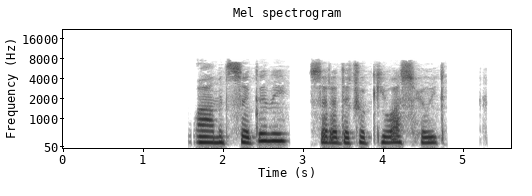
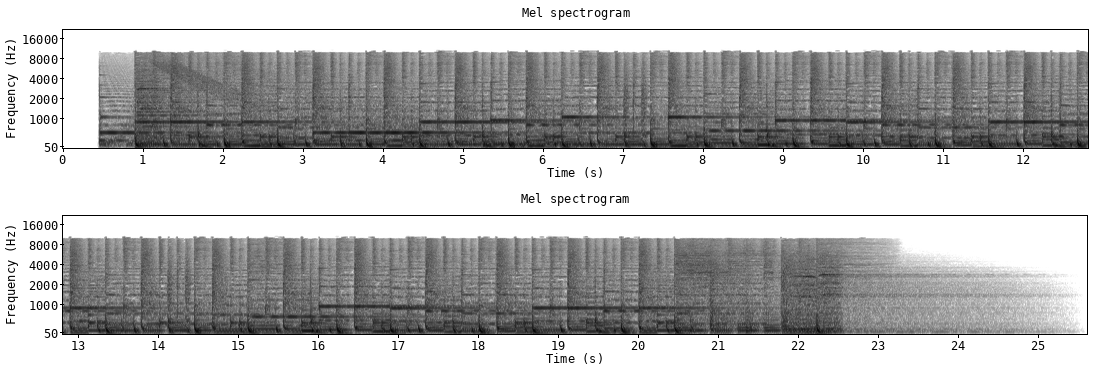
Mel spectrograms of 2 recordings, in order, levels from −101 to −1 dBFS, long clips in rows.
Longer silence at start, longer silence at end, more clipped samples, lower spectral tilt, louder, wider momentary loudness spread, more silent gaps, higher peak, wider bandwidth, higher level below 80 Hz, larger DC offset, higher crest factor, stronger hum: first, 1.65 s vs 0.45 s; second, 0.85 s vs 2.55 s; neither; about the same, -6 dB/octave vs -5 dB/octave; second, -22 LUFS vs -14 LUFS; first, 11 LU vs 4 LU; first, 2.84-3.07 s vs none; second, -8 dBFS vs 0 dBFS; second, 7.6 kHz vs 11 kHz; second, -64 dBFS vs -28 dBFS; neither; about the same, 16 dB vs 14 dB; neither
